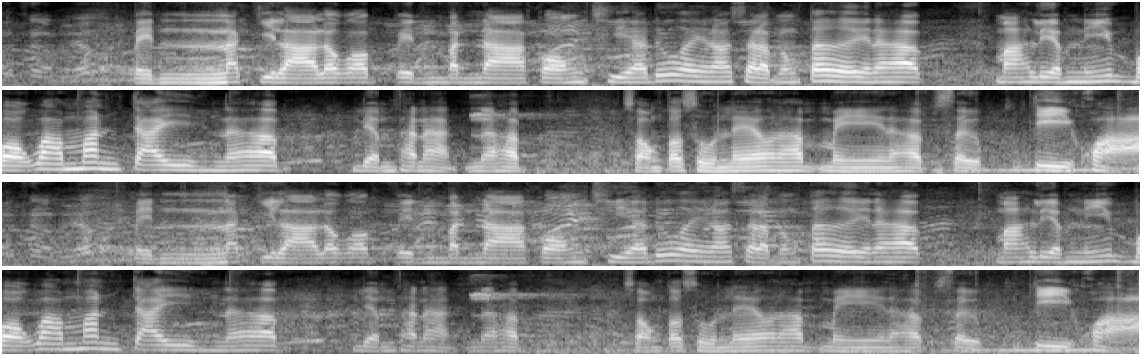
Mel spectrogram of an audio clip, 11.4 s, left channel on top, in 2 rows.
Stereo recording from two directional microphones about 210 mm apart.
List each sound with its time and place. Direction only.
0.6 s speech: 20° left (ahead or behind)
